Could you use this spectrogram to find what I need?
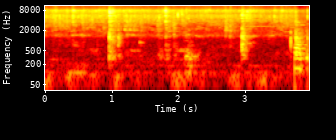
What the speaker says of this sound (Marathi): मस्तपैकी कांदा परतून घ्यायचा ब्राऊन होईपर्यंत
